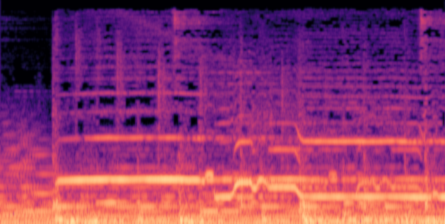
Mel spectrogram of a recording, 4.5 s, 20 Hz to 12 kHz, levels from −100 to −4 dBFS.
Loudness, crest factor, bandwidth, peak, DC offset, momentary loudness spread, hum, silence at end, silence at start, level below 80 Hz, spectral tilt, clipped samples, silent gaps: -17 LUFS; 14 dB; 10.5 kHz; -2 dBFS; under 0.1%; 2 LU; none; 0 s; 0 s; -22 dBFS; -9 dB/octave; under 0.1%; none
